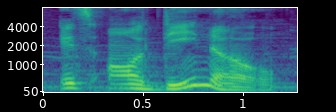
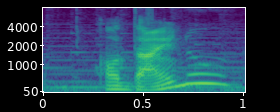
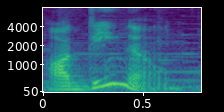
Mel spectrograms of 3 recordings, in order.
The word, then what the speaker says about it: Audino: It's Audino. Aldino? Audino.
